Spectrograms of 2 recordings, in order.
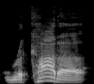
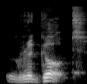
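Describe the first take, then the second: First: The word ends with a full final vowel. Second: The final vowel is dropped and consonants change. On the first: "ricotta becomes" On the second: "Final syllables are deleted. Certain consonants are swapped with others"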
